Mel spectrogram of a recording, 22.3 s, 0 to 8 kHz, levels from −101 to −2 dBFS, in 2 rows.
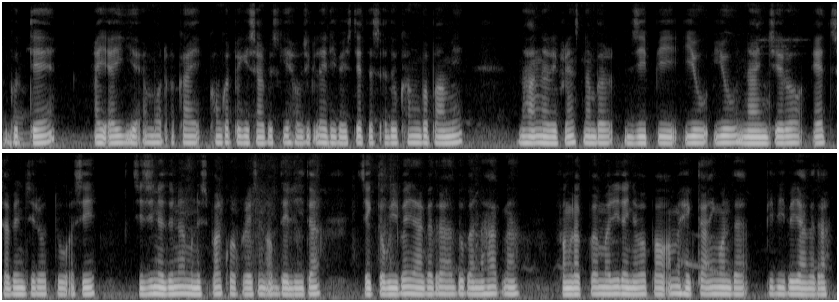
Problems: none marked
